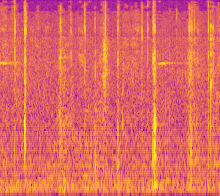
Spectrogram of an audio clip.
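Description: Near silence with a few faint, short taps and clicks of a marker pen writing on a whiteboard.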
